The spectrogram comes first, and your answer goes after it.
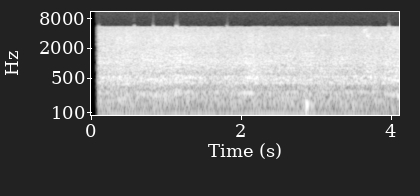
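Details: Honey bees at the first hives in a bee yard in 1994: a dense, steady, droning buzz of many insects fills the whole clip at an even loudness, with no other clear sounds.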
